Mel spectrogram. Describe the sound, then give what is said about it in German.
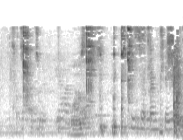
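Glasses clink together in a toast, several bright, sharp knocks, with voices and rustling around them. “Dann sag ich mal Prost.”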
